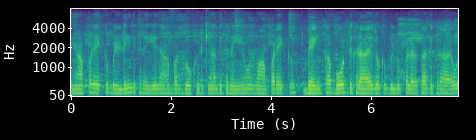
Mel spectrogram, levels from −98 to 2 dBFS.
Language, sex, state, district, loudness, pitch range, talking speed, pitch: Hindi, male, Bihar, Jahanabad, -19 LUFS, 125-135 Hz, 265 wpm, 130 Hz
